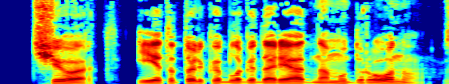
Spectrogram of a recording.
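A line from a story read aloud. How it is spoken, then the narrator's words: Sighing. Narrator (Russian): вздохнула Лия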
